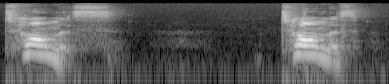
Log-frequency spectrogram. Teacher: practically H is silent, or you have to aspirate your T a little more,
